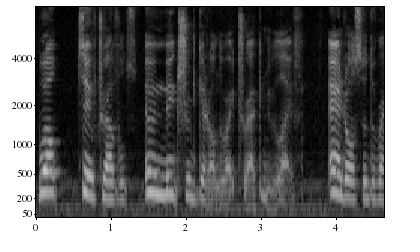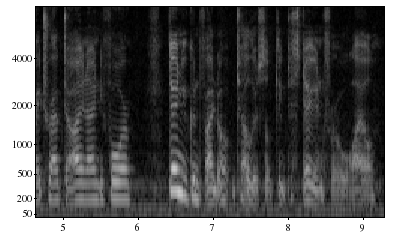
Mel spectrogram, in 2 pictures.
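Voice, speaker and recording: Woman as doting police officer, folksy, animated intonation, medium pitch, amateur radio drama. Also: a little fast, lightly acted. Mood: helpful.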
